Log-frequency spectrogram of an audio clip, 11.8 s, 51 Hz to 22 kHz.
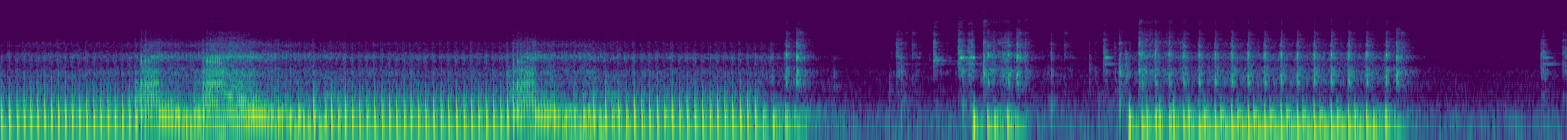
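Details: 2009 CRF250R single revving steadily with an uneven clattering tick riding over the exhaust beat and rising with throttle; source of the weird noise unclear.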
